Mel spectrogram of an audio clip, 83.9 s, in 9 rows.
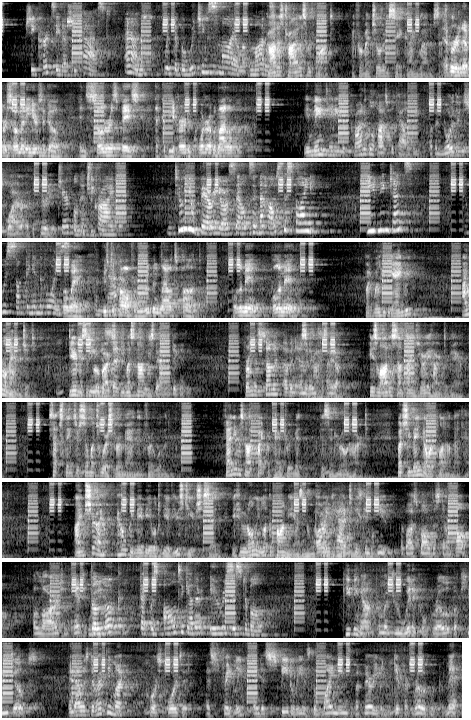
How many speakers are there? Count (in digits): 4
